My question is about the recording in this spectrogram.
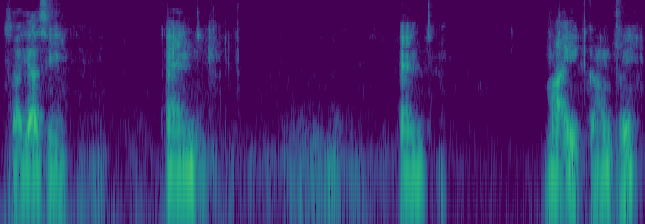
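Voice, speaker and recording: A man from Ghana with a fairly low voice talks through a screen-recorded coding lesson, one step at a time. He often poses a quick question and answers it himself. Faint hiss and keyboard clicks sit under his voice. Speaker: programming tutor.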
